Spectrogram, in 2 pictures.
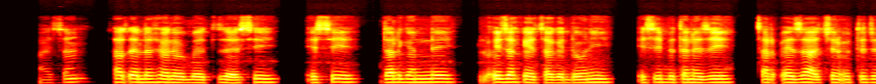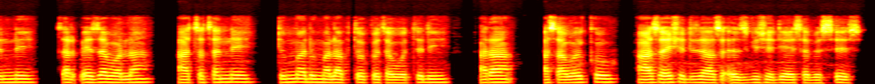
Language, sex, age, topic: Gamo, male, 18-24, government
